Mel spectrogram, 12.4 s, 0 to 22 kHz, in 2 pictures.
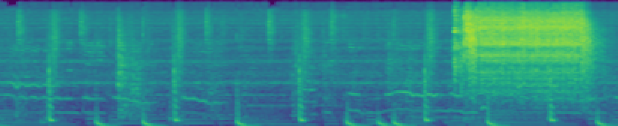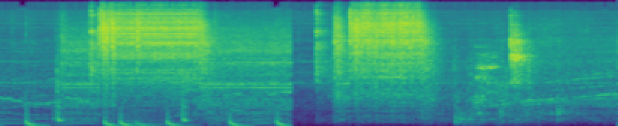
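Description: Sharp metallic hammer strikes on a BMW E28 body panel in an irregular rhythm, close by, interrupted by several loud hissing bursts of an air or power tool.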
